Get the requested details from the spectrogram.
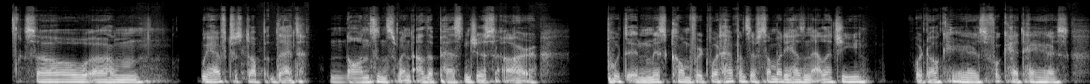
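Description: Somewhat breathy, a man with a German accent talks at a moderate pace in a fairly low pitch. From Germany. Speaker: travel podcast host. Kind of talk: casual commentary. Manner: hesitant, many fillers.

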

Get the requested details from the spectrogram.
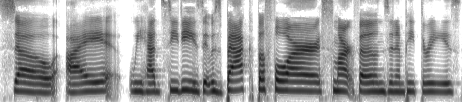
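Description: A woman's fairly high, monotone voice with flat intonation, a very slow pace and hardly any pauses, in a very clean recording with a silent background and a dry, close sound with no echo. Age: 40s. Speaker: podcast co-host, homeschooling mother. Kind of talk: casual chat. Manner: laughs often.

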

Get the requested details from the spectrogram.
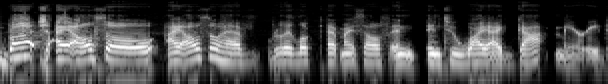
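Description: With hardly any pauses, a woman speaks in a normal speaking voice at a fairly slow pace, her fairly low pitch showing ordinary pitch variation in a dry, close sound with no echo. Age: 40s. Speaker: counseling client. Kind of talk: personal testimony in counseling conversation.

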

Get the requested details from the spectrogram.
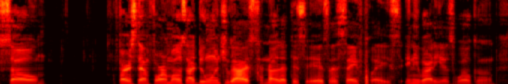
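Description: A speaker with an American accent talks at a moderate pace in a monotone with flat intonation, on a very clean recording with a silent background. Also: man. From Atlanta, US South. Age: 20s. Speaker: podcast host. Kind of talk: casual monologue.

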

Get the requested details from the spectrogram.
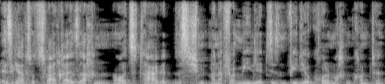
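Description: Somewhat breathy and dark, mellow in tone, a man's fairly low voice moves at a moderate pace with fairly even intonation. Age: 40s. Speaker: former ICU patient. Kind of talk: testimony.

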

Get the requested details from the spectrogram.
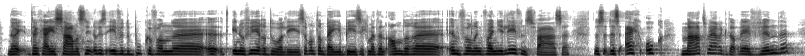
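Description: A woman with an unremarkable speaking voice talks at a medium pitch and a moderate pace, with ordinary pitch variation. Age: 60s. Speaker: childcare worker. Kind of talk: interview.

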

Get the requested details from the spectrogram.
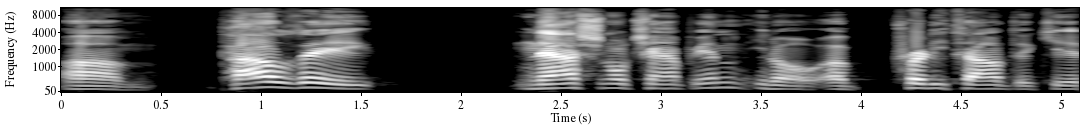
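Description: A man with an American accent speaks at a fairly high pitch with ordinary pitch variation in an unremarkable speaking voice, recorded very cleanly over a silent background with a dry, close sound and no echo. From Southern California, Riverside area. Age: 40s. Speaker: boxing trainer and manager. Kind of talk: interview. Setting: boxing gym.

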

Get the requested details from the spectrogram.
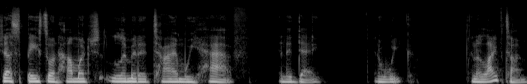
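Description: A man speaks at medium pitch and a moderate pace, somewhat breathy, with a dark, mellow tone. The sound is dry and close, with no echo. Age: 30s. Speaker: podcast host and guitarist. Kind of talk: solo podcast monologue. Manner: casual, conversational with fillers.

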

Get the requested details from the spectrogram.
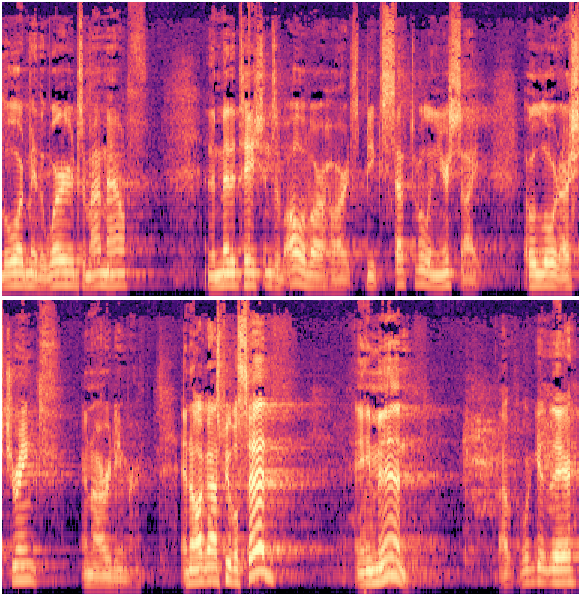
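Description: A fairly high-pitched man talks at a fairly quick pace with ordinary pitch variation, broken by long, frequent pauses. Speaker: preacher. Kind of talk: sermon. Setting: church. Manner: fast talker; casual, conversational.

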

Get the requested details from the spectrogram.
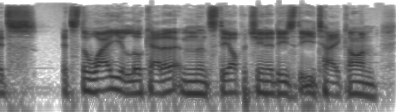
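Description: A man with an Australian accent, fairly low-pitched, bright and sharp in tone, at a moderate pace. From Australia, Ballarat, Victoria. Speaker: electrical apprentice. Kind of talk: casual interview.

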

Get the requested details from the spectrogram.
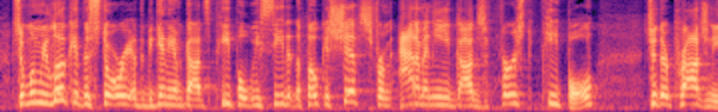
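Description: The speaker has an Oklahoma accent. The pace is fairly quick. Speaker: pastor. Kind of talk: sermon.

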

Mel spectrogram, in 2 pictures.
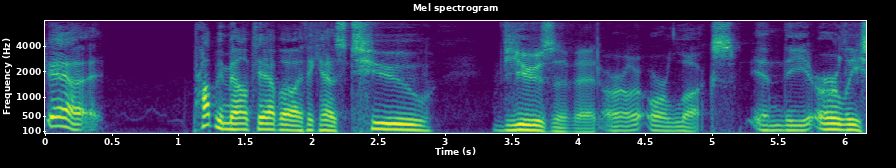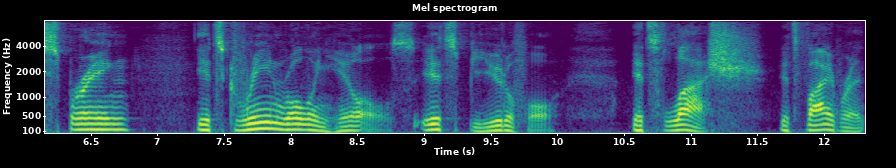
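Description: The speaker talks very slowly with a West Coast accent and ordinary pitch variation. The recording is very clean, with a silent background. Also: man, fairly high pitch for a man. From Northern California, East Bay. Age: 50s. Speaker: hiker. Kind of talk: casual chat.

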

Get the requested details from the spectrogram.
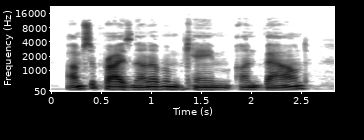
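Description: Recorded very cleanly against a silent background, a man with an unremarkable speaking voice talks at a moderate pace, with fairly low pitch and fairly even intonation. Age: 30s. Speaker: former truck driver and business owner. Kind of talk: casual chat.

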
